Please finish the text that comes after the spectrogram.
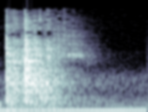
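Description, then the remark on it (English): Forged dice clatter briefly across a hard tabletop, a quick burst of bright clicks that fades within a fraction of a second, with a steady low hum underneath and no talking. “Just warning you, I'm using my forged dice.”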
